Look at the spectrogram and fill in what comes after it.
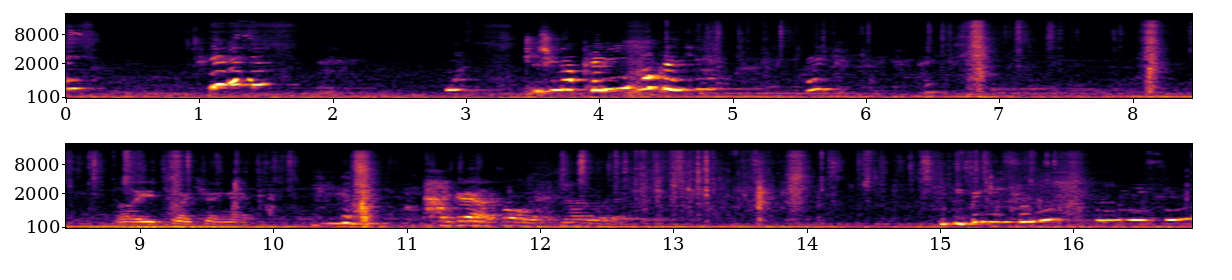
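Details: A female Shiba Inu, reunited with her owners after two weeks apart, greets them with high, quavering, wavering whines that rise and bend in short excited bursts, with people's voices and laughter underneath.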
